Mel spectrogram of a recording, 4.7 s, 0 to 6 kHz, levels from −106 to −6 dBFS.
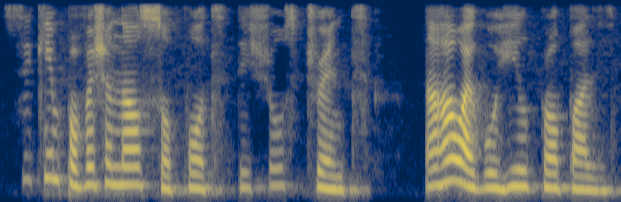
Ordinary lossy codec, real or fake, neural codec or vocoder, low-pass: none; real; none; 5.4 kHz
